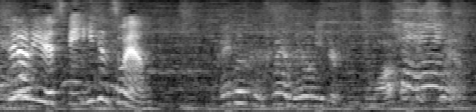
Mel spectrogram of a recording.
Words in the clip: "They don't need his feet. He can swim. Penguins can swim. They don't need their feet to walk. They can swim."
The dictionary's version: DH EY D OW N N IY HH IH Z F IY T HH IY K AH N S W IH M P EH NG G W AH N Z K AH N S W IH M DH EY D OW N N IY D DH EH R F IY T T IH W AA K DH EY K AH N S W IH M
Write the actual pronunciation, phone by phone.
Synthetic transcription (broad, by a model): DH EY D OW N N IY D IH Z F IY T HH IY K AH N S W IH M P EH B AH Z K AH N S W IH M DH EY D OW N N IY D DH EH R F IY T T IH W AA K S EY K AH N S W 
